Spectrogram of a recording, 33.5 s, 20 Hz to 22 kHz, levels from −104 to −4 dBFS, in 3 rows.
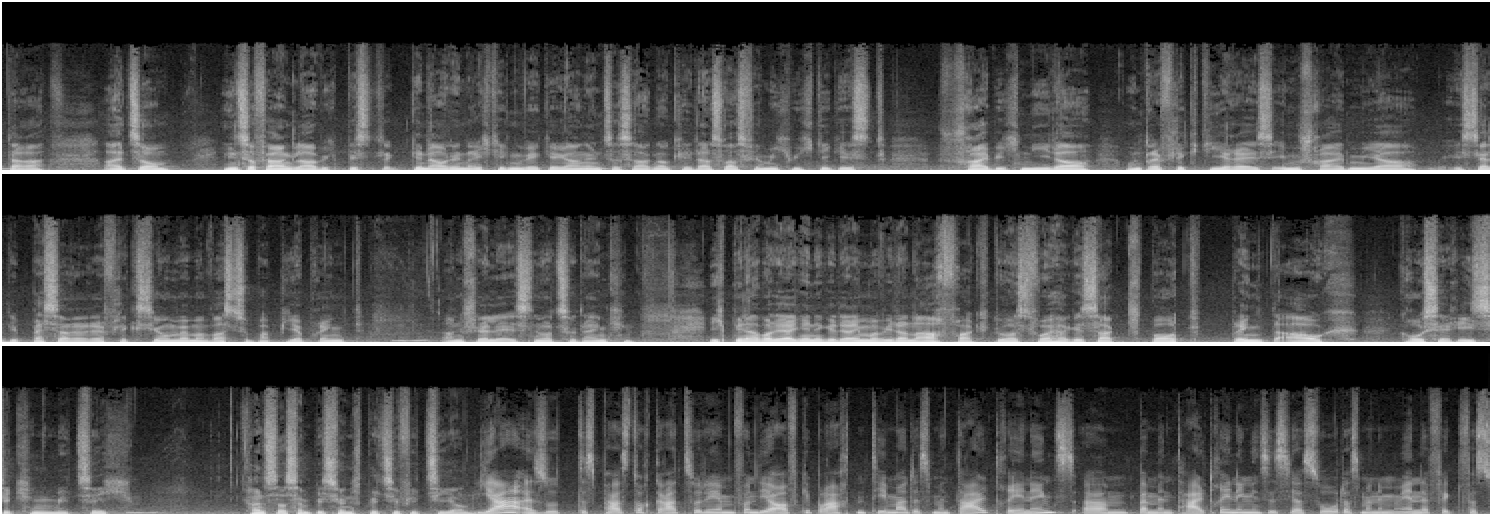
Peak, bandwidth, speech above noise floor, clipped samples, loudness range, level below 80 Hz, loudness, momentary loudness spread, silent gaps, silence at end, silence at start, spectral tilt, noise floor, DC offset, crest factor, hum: -6 dBFS; 17 kHz; 24 dB; under 0.1%; 6 LU; -50 dBFS; -24 LUFS; 11 LU; none; 0 s; 0 s; -5.5 dB/octave; -47 dBFS; under 0.1%; 18 dB; none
